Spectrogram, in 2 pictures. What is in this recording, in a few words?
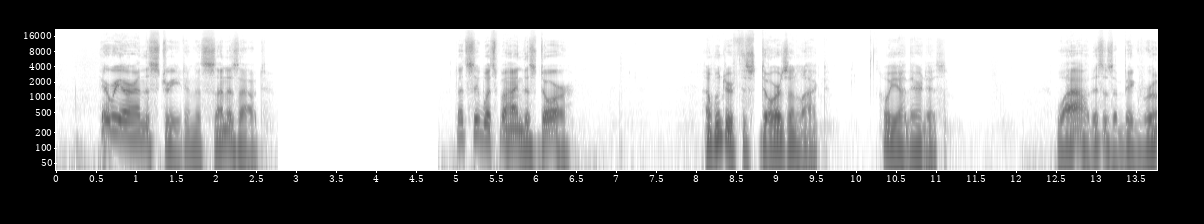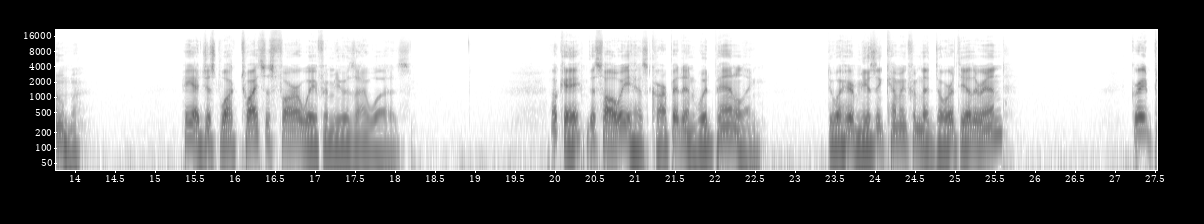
Dialog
